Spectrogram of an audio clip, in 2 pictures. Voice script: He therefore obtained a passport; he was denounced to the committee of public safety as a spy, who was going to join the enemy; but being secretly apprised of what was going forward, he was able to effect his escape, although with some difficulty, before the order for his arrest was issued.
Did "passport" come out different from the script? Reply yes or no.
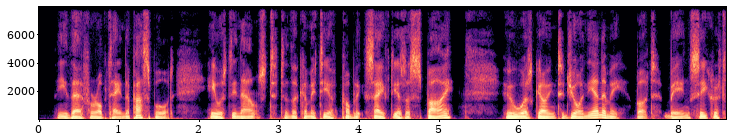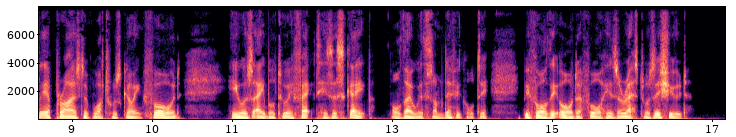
no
